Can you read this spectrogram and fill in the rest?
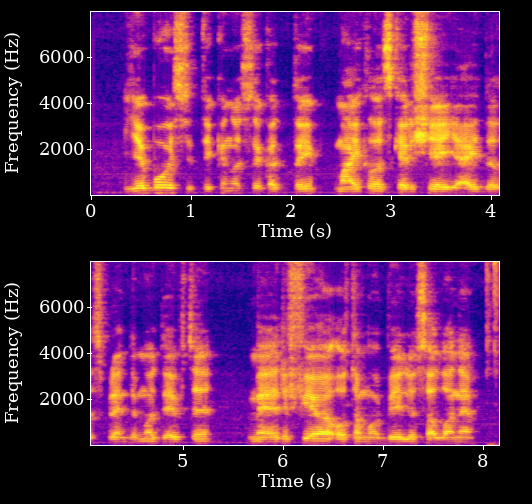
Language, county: Lithuanian, Šiauliai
